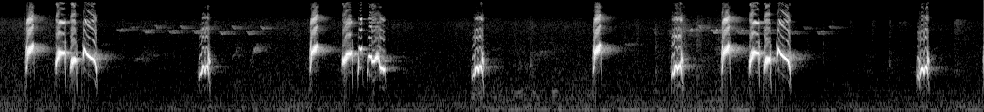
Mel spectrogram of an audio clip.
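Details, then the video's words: Caged-bird excitement playback of red-whiskered bulbul song, Thailand: lively clusters of clear whistled, slurred notes, single short calls between bursts, phrases recurring roughly every second or two over a quiet background. "เสียงนกกรงหัวจุก ร้อง ริก เปิดให้นกฟัง ยั่วให้นกคึกจัด"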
